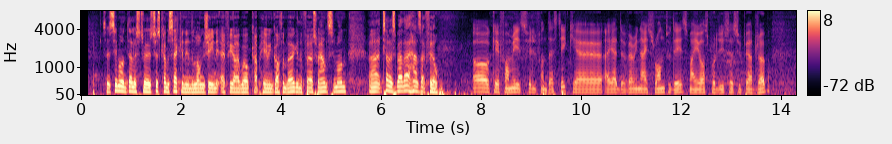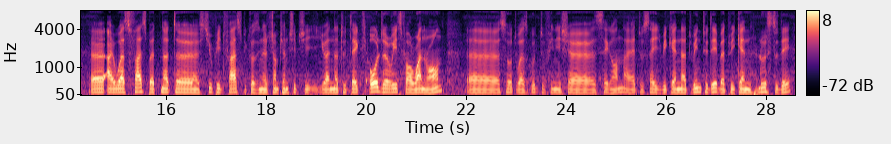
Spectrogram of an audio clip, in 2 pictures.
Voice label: English; Longines FEI World Cup Jumping Simon Delestre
